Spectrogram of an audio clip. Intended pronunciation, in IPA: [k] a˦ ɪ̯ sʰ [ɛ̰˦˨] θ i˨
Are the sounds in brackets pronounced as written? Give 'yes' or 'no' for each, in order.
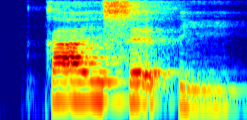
yes, yes

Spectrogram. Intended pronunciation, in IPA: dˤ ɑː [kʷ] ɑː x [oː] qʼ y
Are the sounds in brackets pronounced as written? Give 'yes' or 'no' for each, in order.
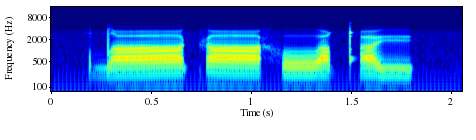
no, yes

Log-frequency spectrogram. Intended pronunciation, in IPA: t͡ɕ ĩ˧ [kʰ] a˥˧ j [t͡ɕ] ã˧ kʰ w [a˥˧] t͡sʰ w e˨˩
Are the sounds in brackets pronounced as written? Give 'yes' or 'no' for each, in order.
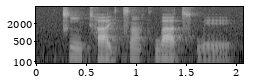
yes, no, yes

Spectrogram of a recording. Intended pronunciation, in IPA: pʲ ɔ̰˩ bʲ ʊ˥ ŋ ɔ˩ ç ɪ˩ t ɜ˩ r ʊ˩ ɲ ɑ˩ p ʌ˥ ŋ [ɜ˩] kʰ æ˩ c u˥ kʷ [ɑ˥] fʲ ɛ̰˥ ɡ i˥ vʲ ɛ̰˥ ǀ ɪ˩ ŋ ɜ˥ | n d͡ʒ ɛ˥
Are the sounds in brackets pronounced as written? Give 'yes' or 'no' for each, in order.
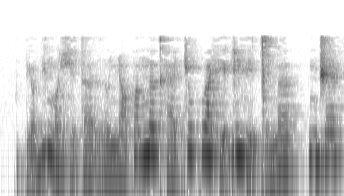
no, yes

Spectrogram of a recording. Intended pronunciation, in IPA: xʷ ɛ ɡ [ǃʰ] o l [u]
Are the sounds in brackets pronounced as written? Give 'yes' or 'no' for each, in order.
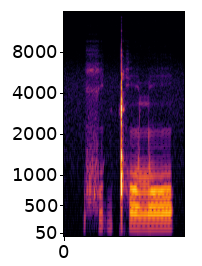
yes, no

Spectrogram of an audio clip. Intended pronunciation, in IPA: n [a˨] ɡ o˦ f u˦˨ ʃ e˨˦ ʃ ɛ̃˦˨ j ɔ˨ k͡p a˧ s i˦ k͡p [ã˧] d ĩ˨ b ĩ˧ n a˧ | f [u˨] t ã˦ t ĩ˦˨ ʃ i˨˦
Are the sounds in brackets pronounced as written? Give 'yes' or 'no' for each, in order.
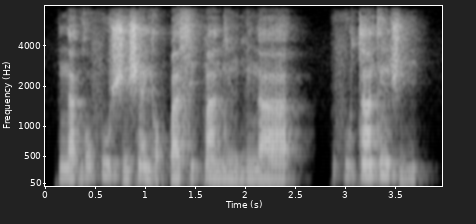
no, yes, no

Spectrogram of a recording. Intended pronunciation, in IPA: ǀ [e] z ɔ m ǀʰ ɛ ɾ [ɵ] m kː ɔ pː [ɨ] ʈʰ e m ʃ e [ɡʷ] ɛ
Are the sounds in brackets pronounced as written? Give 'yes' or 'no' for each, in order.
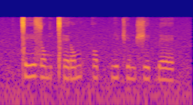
yes, no, no, no

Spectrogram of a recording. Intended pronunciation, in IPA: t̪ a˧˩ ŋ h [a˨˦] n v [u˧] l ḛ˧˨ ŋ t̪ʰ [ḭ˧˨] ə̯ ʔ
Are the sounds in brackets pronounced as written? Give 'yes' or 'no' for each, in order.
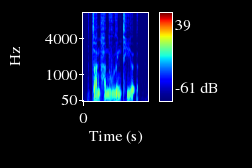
no, no, yes

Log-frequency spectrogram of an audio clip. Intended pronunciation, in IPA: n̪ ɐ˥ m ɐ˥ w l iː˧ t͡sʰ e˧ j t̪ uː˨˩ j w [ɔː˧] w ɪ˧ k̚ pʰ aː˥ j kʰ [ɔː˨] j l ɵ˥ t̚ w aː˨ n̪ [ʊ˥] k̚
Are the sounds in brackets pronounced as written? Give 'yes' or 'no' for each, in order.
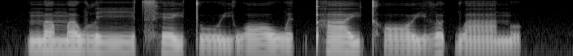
yes, yes, no

